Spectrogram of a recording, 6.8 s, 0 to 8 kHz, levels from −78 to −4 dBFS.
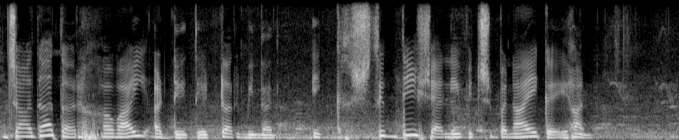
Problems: constant background noise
